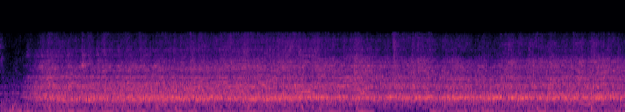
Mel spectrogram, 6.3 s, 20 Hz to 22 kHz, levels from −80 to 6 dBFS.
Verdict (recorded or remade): remade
